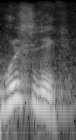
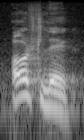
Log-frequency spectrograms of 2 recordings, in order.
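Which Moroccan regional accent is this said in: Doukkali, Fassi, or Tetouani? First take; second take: Doukkali; Fassi. First: It is said in a Doukkala regional accent. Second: It is said in a Fes regional accent. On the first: "الدكوالي يقول" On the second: "والفاس يقول"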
